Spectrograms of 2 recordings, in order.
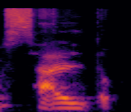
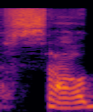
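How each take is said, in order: First: It is said with a Spanish pronunciation. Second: It is said with a Brazilian Portuguese pronunciation. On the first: "eles falam saldo" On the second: "A gente fala saldo"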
